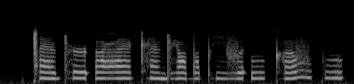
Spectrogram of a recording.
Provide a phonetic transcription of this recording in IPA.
ǁ æ ʈʰ ə˞ ʔ ʌ ʕ æ kʰ æ̃ ɖʱ ɪ dˤ ə pʰ i v ə ʔ u kʰ ʌ v u k u

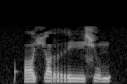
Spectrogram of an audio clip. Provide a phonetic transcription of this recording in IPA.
ʔ ɒ ç ɒ r i ɕ u m

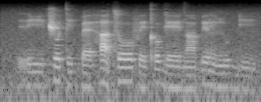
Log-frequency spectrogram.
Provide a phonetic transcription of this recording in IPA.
r iː˨ t͡ʃ ʊ˦ t i˨ k͡p ɛ˨ h a˦˨ t͡s oː˦ f e˨ kʼ o˦ ɡ eː˨ d ã˨ ɓ ɪ˦ ɾ ĩ˨ ɲ u˨ ɡ͡b i˨

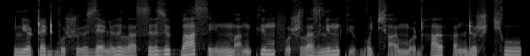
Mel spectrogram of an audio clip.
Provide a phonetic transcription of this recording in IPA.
lʲ ɵ˧˥˧ ʈ e˥ ɖ ɡ u˩˧ ʂ ʉ˩˧ z e˩ ɳ ɨ˧˥˧ l ɐ˩ s ɨ˧˥˧ z ʉ˥ ɡ͡b a˧˥˧ s i˩˧ n m a̰˩ n kʲ u˥ m f o̰˩˧ ʂ l ɐ˧˥˧ z lʲ ɵ˥ m kʲ o̰˩ ɡ o˥ t͡ɕʰ a̰˩˧ ə̯ m o̰˩˧ ɖ h a˧˥˧ ə̯ h ɐ˩˧ n ɖ ɨ˧˥˧ ʂ t͡ɕʰ u˥

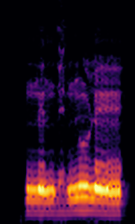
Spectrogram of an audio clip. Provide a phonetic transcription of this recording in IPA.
n ɛ̃ n ɛ̤ n ũ ɽ ɛ̃

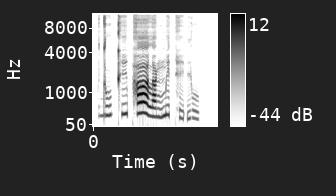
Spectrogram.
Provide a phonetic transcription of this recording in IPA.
d uː˦˥ kʰ iː˦˥ p̚ h aː˥˩ l a˧ ŋ m i˦˥ t̚ h i˨˩ ʔ j u˨˩ k̚

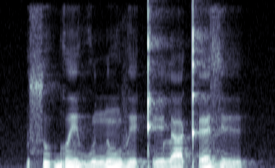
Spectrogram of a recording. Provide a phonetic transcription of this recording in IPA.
s u˦ ɡʷ eː˦˨ v u˨ n ũ˦ v e˨ kʼ e˨ l a˨ kʼ ɛ˦ z ɪ˨

